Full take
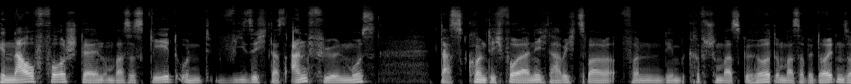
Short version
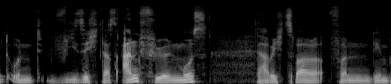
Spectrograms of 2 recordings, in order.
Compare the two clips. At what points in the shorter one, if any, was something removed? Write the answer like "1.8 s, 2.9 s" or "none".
2.5 s

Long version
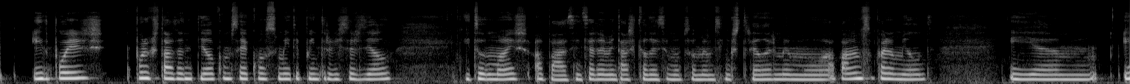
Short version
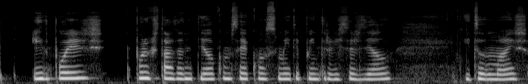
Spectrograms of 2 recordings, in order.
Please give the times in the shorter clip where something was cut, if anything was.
none

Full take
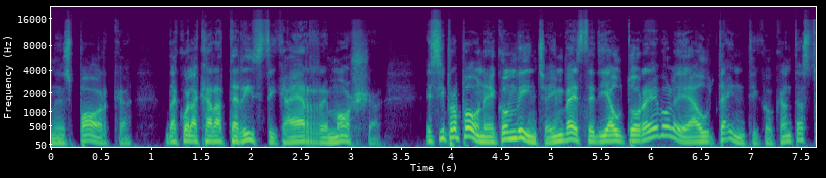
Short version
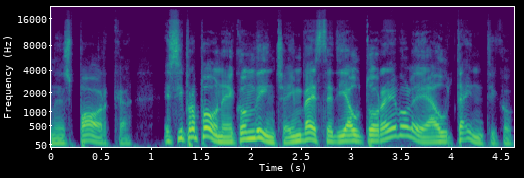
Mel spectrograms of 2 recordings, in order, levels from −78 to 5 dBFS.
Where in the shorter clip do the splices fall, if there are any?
1.0 s

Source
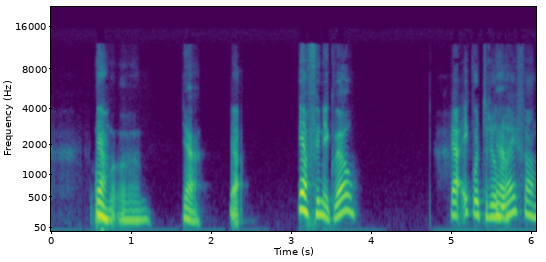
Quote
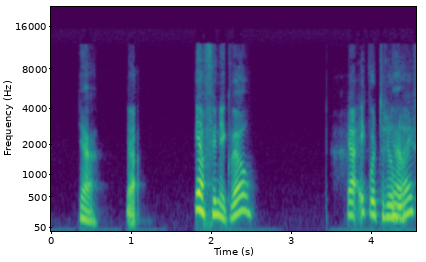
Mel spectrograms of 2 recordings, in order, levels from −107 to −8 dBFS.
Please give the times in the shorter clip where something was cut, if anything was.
none

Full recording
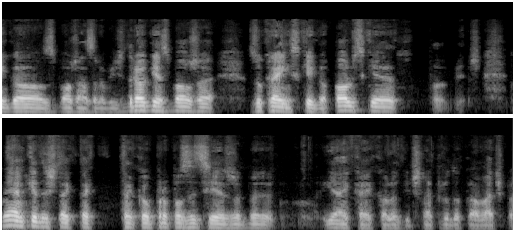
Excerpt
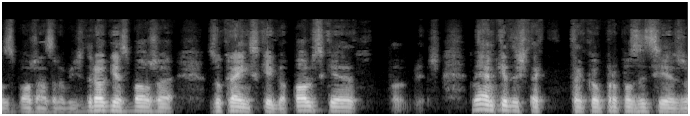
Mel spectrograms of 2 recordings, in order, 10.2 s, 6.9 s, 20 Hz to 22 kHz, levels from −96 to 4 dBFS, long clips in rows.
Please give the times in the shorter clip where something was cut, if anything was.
5.3 s

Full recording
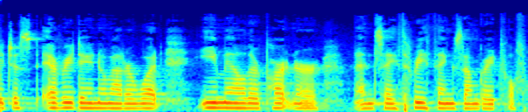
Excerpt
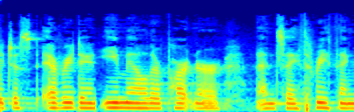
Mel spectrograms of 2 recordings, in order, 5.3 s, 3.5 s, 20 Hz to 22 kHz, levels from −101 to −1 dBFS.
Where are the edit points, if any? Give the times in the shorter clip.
0.9 s

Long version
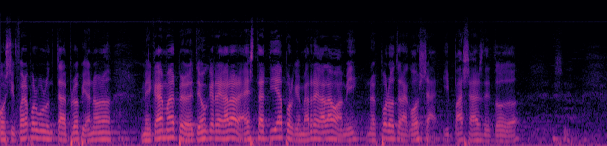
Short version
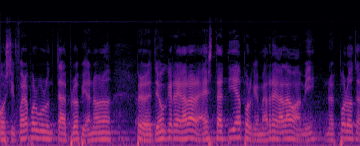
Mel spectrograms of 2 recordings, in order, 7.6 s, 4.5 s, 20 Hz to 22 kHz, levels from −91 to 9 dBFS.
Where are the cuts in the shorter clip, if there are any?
1.7 s

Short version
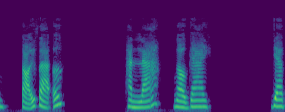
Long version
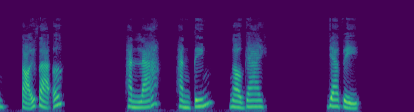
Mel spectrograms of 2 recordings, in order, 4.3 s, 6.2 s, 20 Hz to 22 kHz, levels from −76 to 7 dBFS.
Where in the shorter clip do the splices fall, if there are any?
2.5 s

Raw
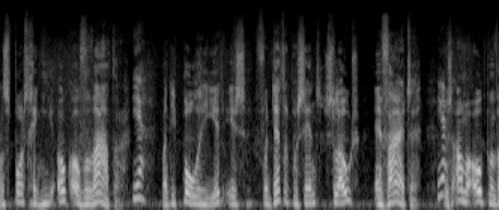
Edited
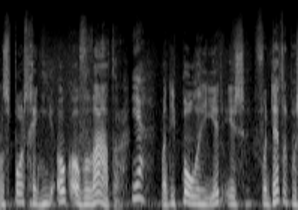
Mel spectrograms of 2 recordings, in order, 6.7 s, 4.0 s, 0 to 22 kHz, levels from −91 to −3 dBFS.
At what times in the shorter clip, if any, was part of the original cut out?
none

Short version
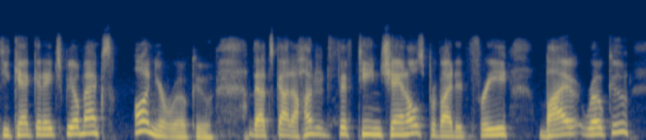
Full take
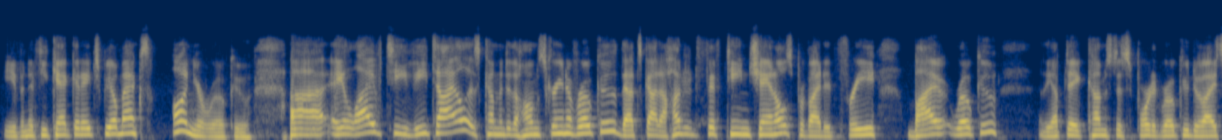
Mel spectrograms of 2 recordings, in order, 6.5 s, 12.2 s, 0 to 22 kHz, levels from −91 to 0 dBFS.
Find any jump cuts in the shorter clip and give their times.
2.5 s

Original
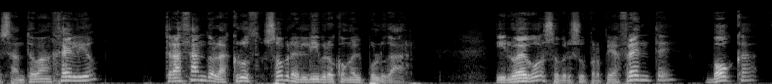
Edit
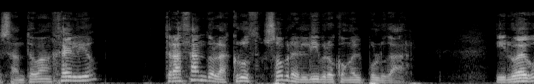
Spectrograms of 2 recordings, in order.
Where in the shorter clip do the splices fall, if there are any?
none

